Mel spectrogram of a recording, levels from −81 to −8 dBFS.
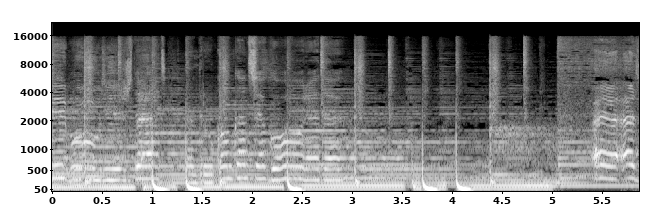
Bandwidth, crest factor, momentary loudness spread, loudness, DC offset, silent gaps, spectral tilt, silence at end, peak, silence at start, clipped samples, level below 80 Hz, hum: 16.5 kHz; 10 dB; 5 LU; -12 LUFS; under 0.1%; none; -6 dB/octave; 0 s; 0 dBFS; 0 s; under 0.1%; -16 dBFS; none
